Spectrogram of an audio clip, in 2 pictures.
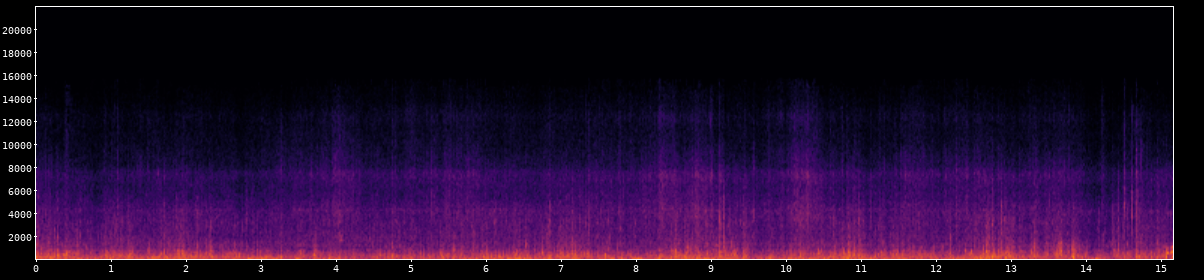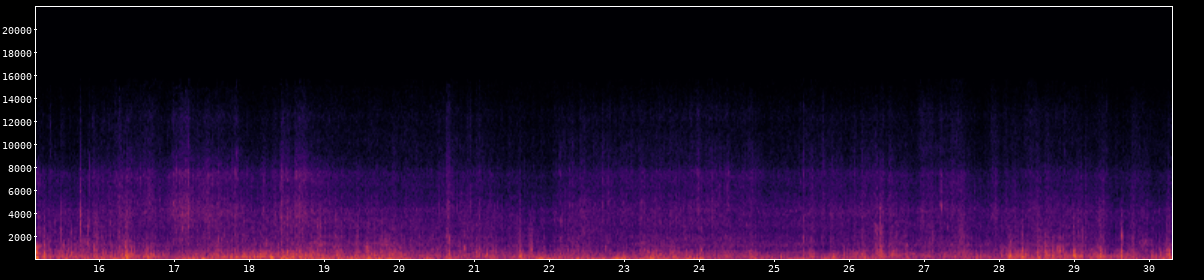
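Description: Wind buffeting the microphone over the rumble of knobby mountain-bike tyres rolling down a dry dirt singletrack, with scattered short knocks and rattles from the bike over roots and stones.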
